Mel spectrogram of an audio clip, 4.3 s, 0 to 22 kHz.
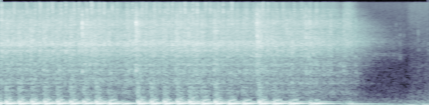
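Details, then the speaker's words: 1952 BSA M21 single-cylinder engine running: steady thumping at about four beats a second with a faint occasional click; pushrods possibly too loose, to be adjusted; inlet manifold air leak, no gaskets fitted yet. "Checking on those push rods as well to see how loose they are. We don't, because I can hear that clicking every now and again. They might be getting too loose."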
